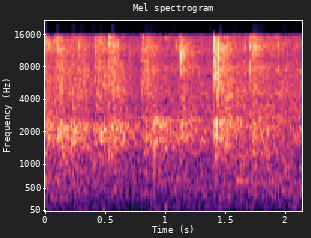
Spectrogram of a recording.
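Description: Sustained, dense applause from an audience at a Hindi poetry gathering (kavi sammelan) honouring guests in Sitapur, steady and fairly loud throughout with no voices over it.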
